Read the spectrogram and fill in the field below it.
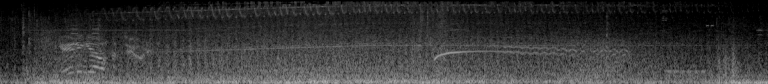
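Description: Helicopter in Metal Gear Solid V: The Phantom Pain taking off and gaining altitude, a steady loud rotor and engine roar filling the clip, with brief game sound effects and radio chirps over it.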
